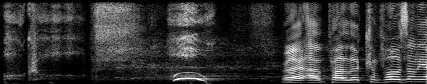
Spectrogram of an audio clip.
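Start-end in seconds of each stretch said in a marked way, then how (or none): 0.1-1.0 breathy whispered prayer, acted; panicked whisper. Preacher about to demonstrate healing, panicked whisper. 1.7-2.2 high, loud acted whoo; nervous whoop. Preacher freaking out inside before demonstrating, nervous whoop.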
